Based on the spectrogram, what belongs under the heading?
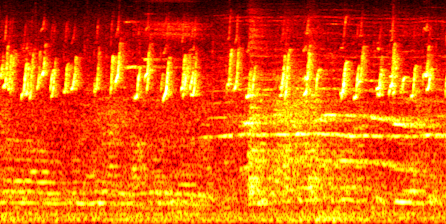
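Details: Brightly dyed chicks at their food, their shrill, rising peeps tumbling over one another in a steady stream, with a brief soft rustle midway.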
